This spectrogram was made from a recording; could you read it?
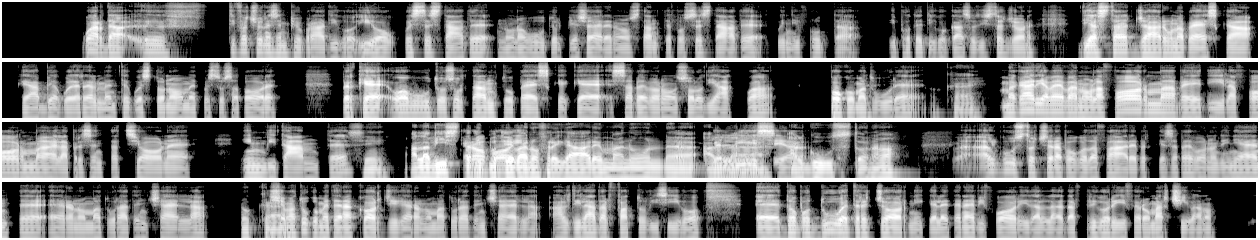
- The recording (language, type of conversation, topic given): Italian, podcast, In che modo i cicli stagionali influenzano ciò che mangiamo?
- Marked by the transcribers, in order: "assaggiare" said as "astagiare"; other background noise; tapping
